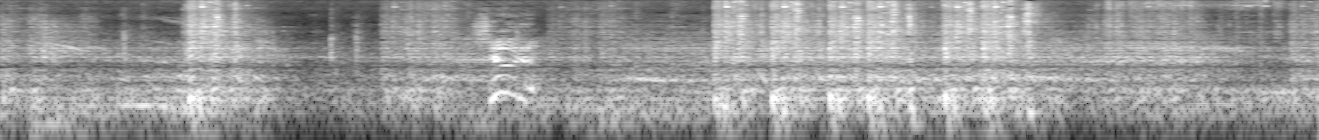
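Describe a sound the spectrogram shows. Gunfire crackles in rapid bursts from a video game through a loudspeaker.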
